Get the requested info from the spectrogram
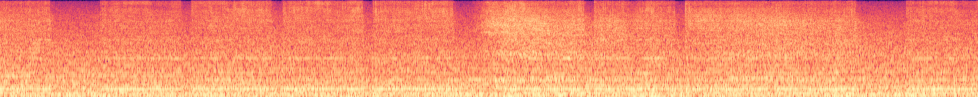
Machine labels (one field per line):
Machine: slide rail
